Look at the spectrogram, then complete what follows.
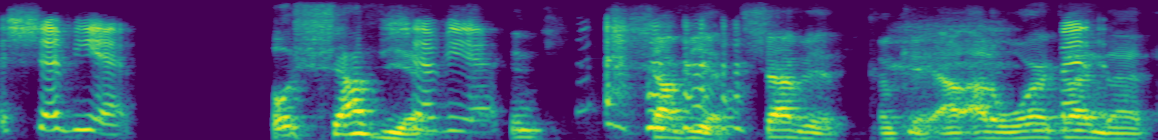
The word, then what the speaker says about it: Xavier: your last name incorrectly how do you pronounce that in portuguese uh cheviot okay i'll work on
